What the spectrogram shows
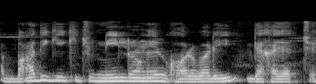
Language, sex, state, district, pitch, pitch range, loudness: Bengali, male, West Bengal, Jhargram, 150 Hz, 130-160 Hz, -14 LUFS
